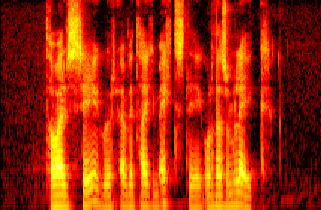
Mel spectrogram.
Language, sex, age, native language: Icelandic, male, 30-39, Icelandic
